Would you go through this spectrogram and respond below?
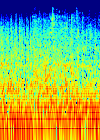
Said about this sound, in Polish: More explosion.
